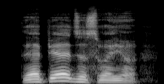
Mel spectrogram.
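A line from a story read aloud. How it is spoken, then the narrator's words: Sighing. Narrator (Russian): вздохнул я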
